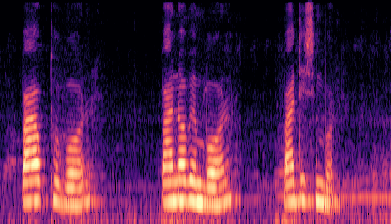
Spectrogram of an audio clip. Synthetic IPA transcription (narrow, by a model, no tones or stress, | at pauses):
paok̚t̪ʰobɔɾ | panɔbembɔɾ | padisembɔ̰ɾ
